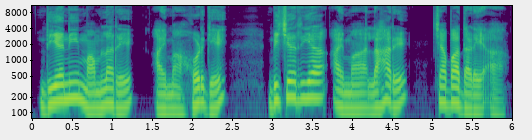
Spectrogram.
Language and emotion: Santali, neutral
